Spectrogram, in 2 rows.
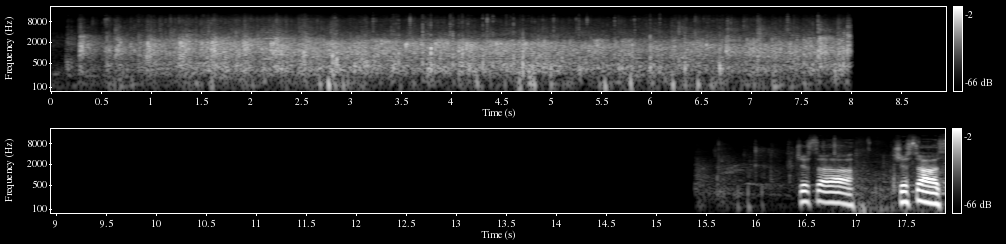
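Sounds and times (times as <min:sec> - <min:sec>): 
church audience clapping in welcome: 0:00.0 - 0:08.0, 0:15.4 - 0:17.8.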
